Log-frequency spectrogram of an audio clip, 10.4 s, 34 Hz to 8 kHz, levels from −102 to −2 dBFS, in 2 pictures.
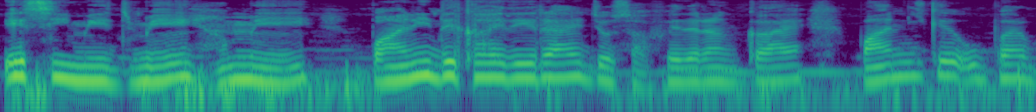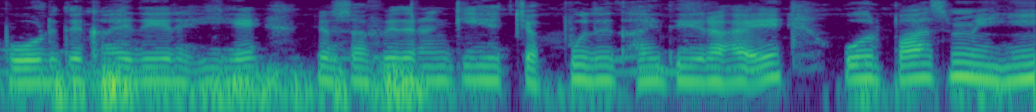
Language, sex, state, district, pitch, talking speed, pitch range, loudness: Hindi, male, Goa, North and South Goa, 155 Hz, 215 wpm, 150-175 Hz, -34 LUFS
